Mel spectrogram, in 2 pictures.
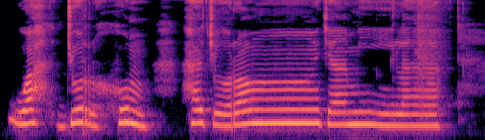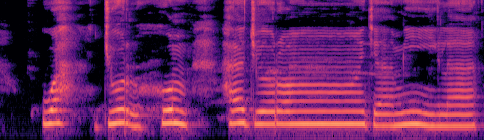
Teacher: mim mati bertemu dengan huruf H hukumnya adalah izhar syafawi dibaca dengan jelas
